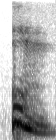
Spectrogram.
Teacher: huruf kaf tu biar biar ada udara sikit. Kum bukan kum bukan ka bukan ka bukan huruf K dia ada udara kum.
